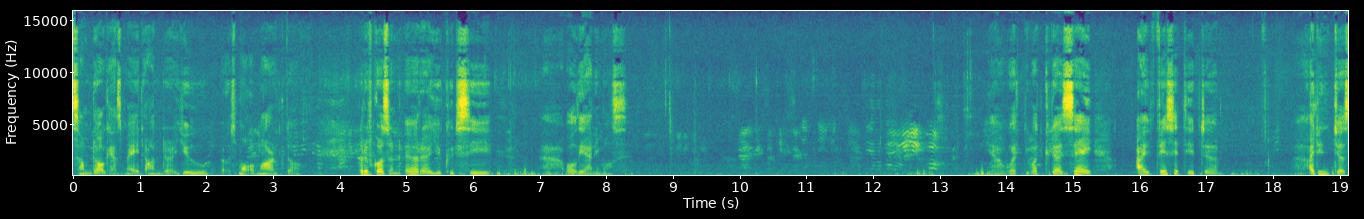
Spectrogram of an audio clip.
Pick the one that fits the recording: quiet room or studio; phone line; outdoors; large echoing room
outdoors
